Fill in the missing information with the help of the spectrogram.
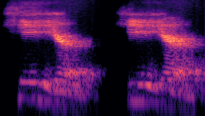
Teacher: here to a native speaker of English is one syllable but if you listen to it slowed down here here it sounds like it's two syllables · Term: an extra vowel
